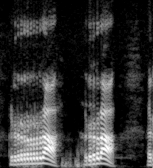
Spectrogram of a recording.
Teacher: रा को जैसे ही बोलेंगे दोस्तों आपकी जीभ पूरी तरह से लुंठित हो जाएगी। ठीक है, गोलाकार हो जाएगी।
